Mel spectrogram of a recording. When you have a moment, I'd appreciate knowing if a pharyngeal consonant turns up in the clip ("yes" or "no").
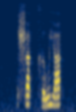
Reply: no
